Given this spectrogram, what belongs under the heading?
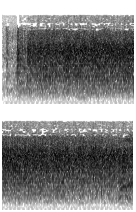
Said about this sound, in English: The end. Applause.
